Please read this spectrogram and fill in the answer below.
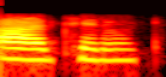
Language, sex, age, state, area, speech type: Tamil, female, 18-30, Tamil Nadu, urban, conversation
